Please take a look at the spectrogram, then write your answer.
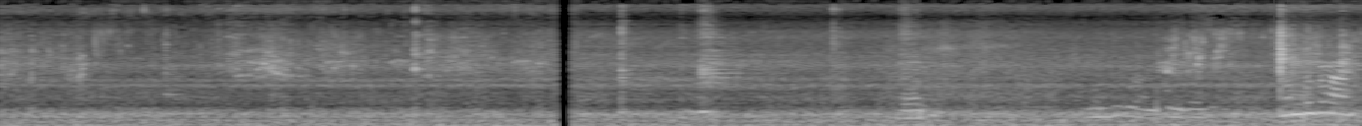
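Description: Potatoes fry in a pan in a village kitchen, a steady close sizzle with occasional stirring scrapes and a brief gap, a voice talking faintly over the cooking.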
